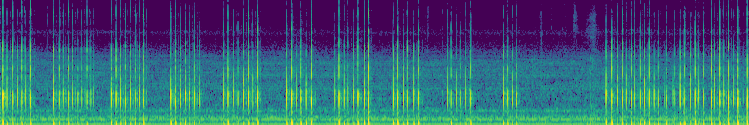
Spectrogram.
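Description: Fingertips tap and scratch a small, empty clear plastic cup in quick bursts of short, dry clicks, separated by brief pauses. Each tap dies away almost at once. A faint, steady low hum runs underneath throughout.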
